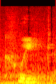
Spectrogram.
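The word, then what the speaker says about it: kveik: which is really cool pronounced queek I was pretty right pretty close we got about six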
